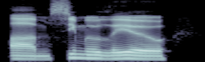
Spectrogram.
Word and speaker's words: Simu Liu: Should probably first like pull us back to like, what did you think of Simu Liu? Did I pronounce that correctly? I hope I pronounced that correctly. – That's how I pronounce it and have always heard it.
